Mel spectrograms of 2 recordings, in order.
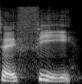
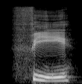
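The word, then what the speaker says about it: φ: like an F so we'll pronounce it like the F in food so the aspirated fee I.E PA is as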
